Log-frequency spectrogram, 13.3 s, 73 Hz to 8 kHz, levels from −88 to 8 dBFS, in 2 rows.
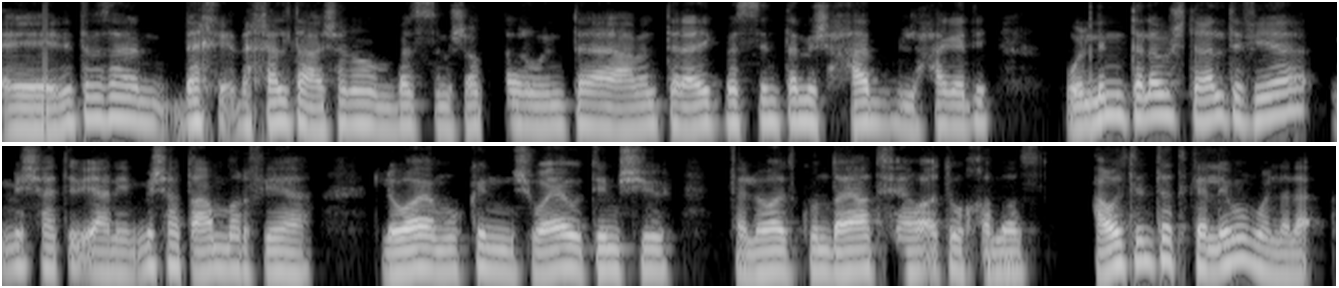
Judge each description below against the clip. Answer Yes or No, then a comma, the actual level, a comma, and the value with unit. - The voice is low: Yes, low, 130 Hz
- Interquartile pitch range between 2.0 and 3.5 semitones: Yes, average, 2.7 semitones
